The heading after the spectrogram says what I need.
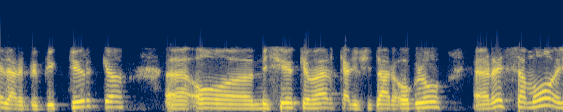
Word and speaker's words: Kılıçdaroğlu: Nous avons un opposant qui s'appelle Kemal Kılıçdaroğlu, c'est ça? Exact. Exact, parce que c'est pas facile à prononcer, hein, je vous dis tout de suite.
